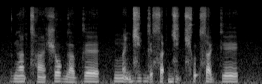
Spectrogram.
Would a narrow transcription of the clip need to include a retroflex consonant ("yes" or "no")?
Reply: no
